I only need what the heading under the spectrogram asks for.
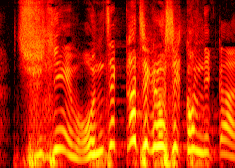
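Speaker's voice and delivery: high, loud, brazen and defiant tone.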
